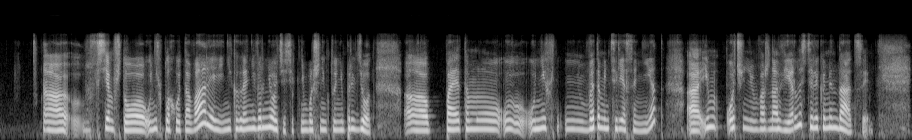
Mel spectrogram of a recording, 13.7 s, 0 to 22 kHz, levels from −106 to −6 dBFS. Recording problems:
garbled, watery; slightly; nothing above 7.5 kHz

